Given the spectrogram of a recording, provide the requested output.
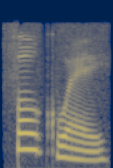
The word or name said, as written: folkway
